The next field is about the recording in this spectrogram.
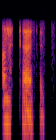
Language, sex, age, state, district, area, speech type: Kashmiri, female, 18-30, Jammu and Kashmir, Kupwara, rural, conversation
